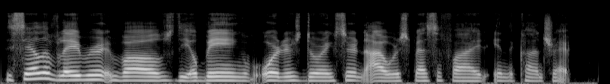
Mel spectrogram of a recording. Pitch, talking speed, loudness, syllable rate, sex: 180 Hz, 155 wpm, -17 LUFS, 4.5 syllables/s, female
